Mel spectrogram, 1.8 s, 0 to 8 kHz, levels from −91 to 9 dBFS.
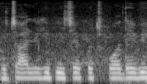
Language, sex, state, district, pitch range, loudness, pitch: Hindi, male, Uttar Pradesh, Ghazipur, 140-145 Hz, -14 LUFS, 140 Hz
